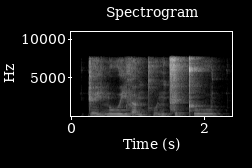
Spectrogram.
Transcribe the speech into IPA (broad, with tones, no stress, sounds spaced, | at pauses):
k e˨˧ j n̪ uː˧ j l ɐ˨ ŋ kʷʰ ɪ˨˥ ŋ t͡s ɪ˨˥ k̚ t̪ʰ uː˧ t̚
